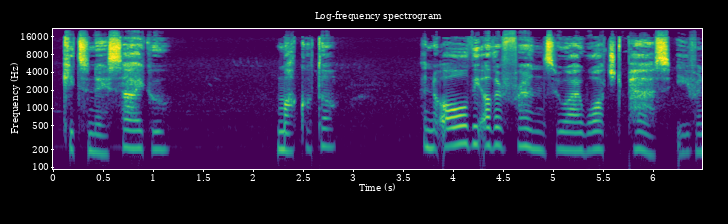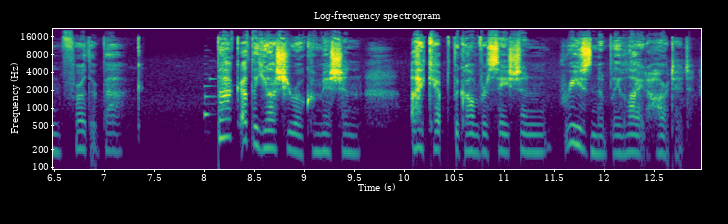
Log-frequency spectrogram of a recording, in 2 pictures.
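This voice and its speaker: A woman voicing a reserved, grieving divine female ruler in a video game cutscene, speaking formally and softly, often close to a whisper. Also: mid-range voice, close to an everyday voice. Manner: measured, formal, soft-spoken, often near a whisper.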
